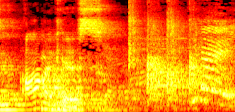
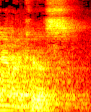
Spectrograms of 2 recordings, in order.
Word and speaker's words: Abacus: It is Abacus. Not Amicus. Amicus.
